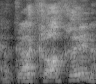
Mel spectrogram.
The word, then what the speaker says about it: McLaughlin: How do you say it? – McLaughlin? – McLaughlin, that's it. Like Craig McLaughlin, the singer.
